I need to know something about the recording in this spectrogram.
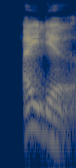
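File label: "idea", Malay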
